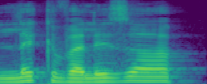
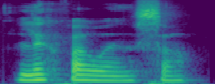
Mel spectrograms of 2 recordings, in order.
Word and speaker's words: Lech Wałęsa: Et Lech Walesa, personne sait qui c'est en Pologne parce que son nom se prononce... Lech Wałęsa.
